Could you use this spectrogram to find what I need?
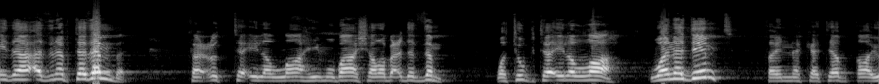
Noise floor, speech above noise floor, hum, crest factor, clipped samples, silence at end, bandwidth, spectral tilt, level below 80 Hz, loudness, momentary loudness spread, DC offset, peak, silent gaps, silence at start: -54 dBFS; 39 dB; none; 16 dB; 0.2%; 0 s; 12.5 kHz; -4.5 dB/octave; -56 dBFS; -15 LUFS; 14 LU; under 0.1%; 0 dBFS; none; 0 s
